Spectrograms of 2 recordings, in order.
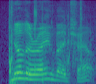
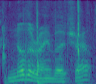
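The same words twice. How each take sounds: First: Excited. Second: Said in the usual way. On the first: Shown as a demonstration.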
